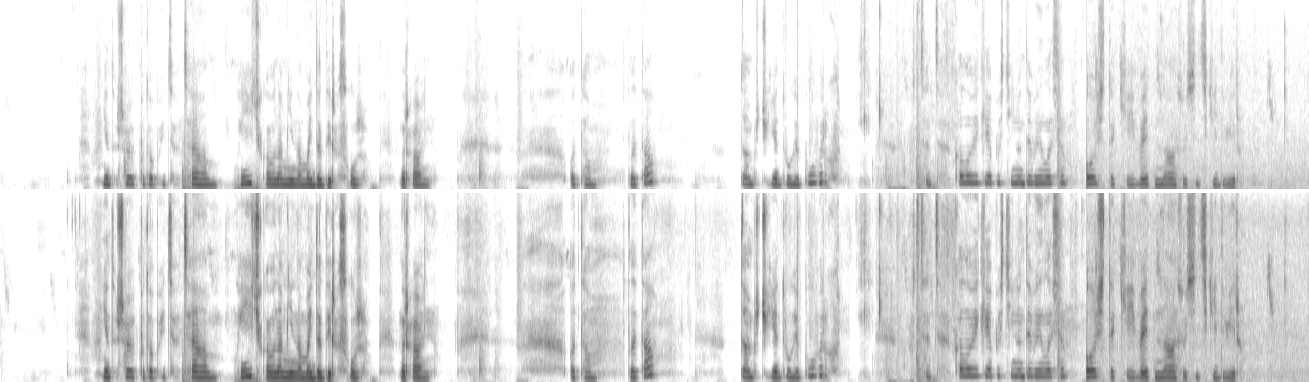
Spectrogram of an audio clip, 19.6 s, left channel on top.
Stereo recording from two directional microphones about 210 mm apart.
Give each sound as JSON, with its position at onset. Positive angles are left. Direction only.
{"t": 1.5, "sound": "speech", "side_deg": 0}
{"t": 7.9, "sound": "wheeze", "side_deg": 0}
{"t": 8.5, "sound": "speech", "side_deg": 0}
{"t": 11.1, "sound": "speech", "side_deg": -10}
{"t": 11.9, "sound": "speech", "side_deg": 15}
{"t": 13.8, "sound": "speech", "side_deg": 20}
{"t": 16.4, "sound": "speech", "side_deg": 0}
